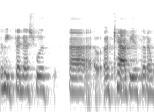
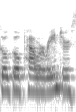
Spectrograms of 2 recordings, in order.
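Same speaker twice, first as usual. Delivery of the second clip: ordinary talk, nothing marked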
